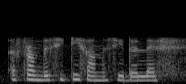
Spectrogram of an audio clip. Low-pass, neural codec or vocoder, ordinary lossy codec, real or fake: 3.6 kHz; none; none; real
